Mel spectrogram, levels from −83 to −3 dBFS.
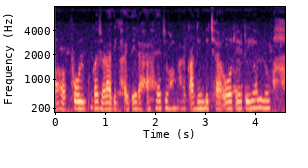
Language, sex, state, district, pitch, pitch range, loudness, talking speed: Hindi, female, Goa, North and South Goa, 195 Hz, 190-205 Hz, -17 LUFS, 195 wpm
